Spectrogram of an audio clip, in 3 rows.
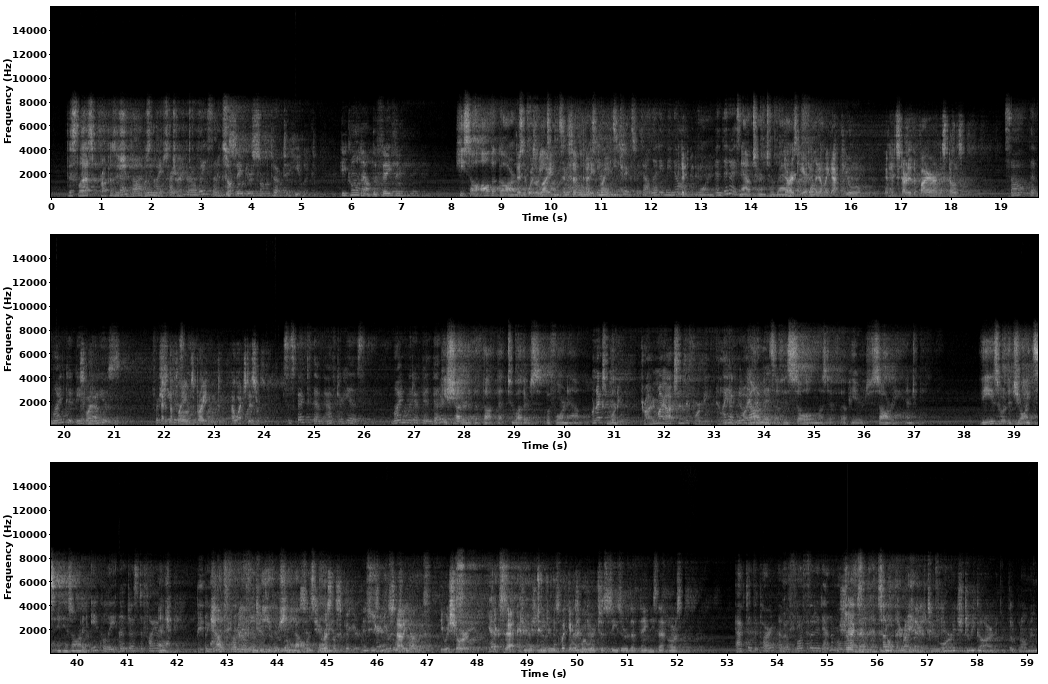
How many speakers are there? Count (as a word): five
